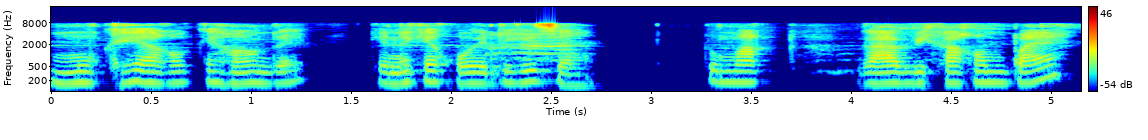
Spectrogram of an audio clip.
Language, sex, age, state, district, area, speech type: Assamese, female, 60+, Assam, Morigaon, rural, spontaneous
